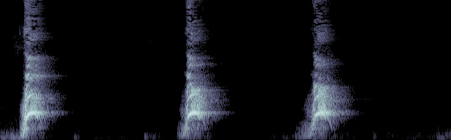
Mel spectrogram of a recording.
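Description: Beagle giving three single, short barks about two seconds apart: alarm barking.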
